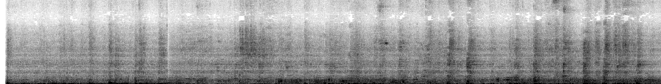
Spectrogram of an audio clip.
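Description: Passenger train running on the rails, heard from aboard: a steady rumble of wheels on track with sharp clicks from the wheels crossing rail joints, coming thicker near the end.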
